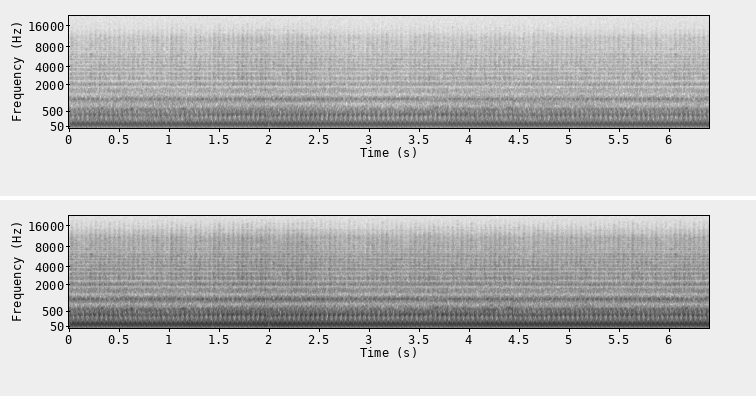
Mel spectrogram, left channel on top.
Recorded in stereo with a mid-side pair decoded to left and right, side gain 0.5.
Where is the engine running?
50° right.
